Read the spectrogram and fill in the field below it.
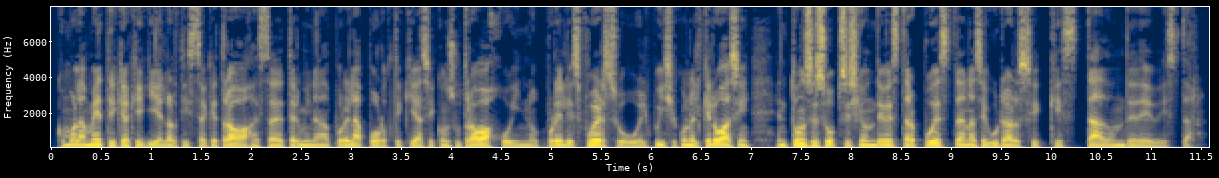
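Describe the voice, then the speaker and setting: A male host reading scripted narration in a measured, reflective way. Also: fairly low pitch, steady tone, no room sound, clean studio sound.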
